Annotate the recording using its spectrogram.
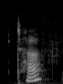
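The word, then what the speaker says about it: tuff: They are made from something called volc tough and the tough is spelled tuf.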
